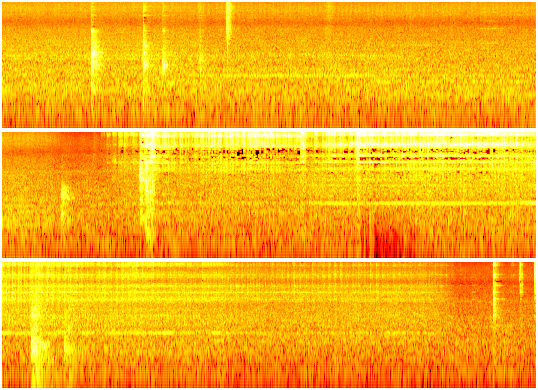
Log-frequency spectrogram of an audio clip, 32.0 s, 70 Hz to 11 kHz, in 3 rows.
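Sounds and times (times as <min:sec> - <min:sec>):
vibratory bowl rattling: 0:12.8 - 0:30.3.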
